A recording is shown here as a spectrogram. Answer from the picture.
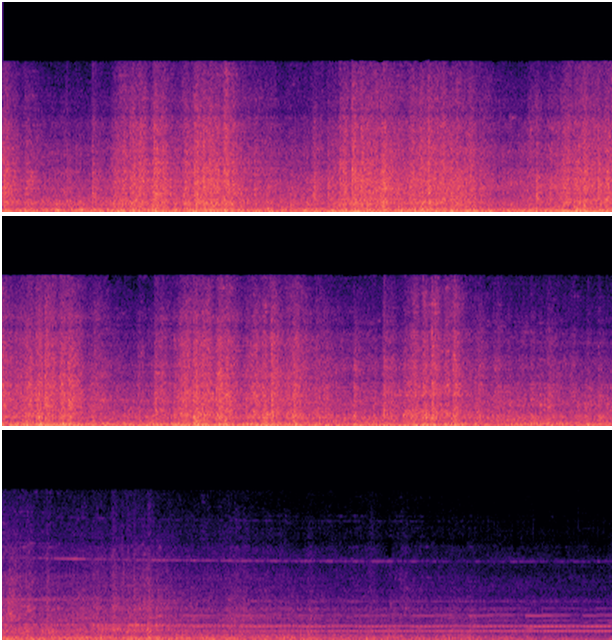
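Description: Passenger cars of a CSX train rolling past, their wheels clacking over the rail joints in regular pairs. The clacks stop and the sound fades about seven seconds in as the last car goes by, and a steady horn chord then sounds in the distance.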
